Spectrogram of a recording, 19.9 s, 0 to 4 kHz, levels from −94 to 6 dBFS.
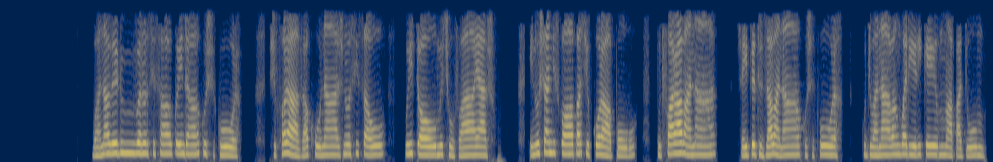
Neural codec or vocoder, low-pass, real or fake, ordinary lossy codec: codec, 16 kHz, 0.3 kbps, FocalCodec; 3.6 kHz; fake; MP3, 32 kbps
